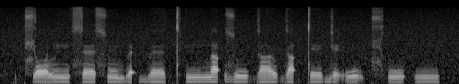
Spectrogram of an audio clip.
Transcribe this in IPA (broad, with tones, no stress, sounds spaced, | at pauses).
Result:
t͡ɕ ɔ˨ l ĩ˨ s ɛ˨ s ũ˨ b ɛ˦ ʔ b ɛ˦ tʰ ĩ˦ n ä˦ ʔ z u˨ ɡ a˦ ʊ̯ ɡ ä˦ ʔ t e˦ ɡ ḛ˦˨ ɪ̯ w ṵ˦˨ t͡ɕʰ u˨ ʔ ĩ˦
